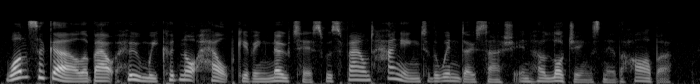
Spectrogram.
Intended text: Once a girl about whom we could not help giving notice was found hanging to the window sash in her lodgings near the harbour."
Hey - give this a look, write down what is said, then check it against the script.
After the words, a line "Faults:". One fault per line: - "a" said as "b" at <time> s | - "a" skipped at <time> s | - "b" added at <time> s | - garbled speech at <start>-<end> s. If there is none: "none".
Once a girl about whom we could not help giving notice was found hanging to the window sash in her lodgings near the harbour."
Faults:
none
